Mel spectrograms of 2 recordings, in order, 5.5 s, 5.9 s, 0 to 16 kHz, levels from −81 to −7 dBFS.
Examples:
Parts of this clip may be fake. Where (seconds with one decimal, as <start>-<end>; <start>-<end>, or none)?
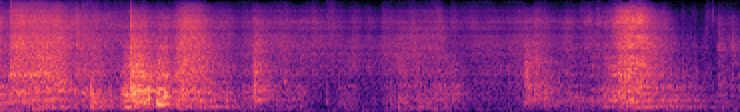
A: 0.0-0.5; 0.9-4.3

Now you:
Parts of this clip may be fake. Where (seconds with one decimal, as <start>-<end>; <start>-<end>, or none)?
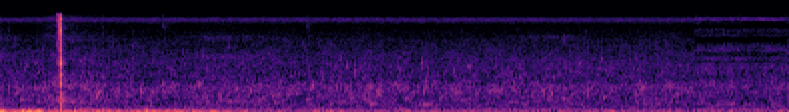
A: 5.2-5.9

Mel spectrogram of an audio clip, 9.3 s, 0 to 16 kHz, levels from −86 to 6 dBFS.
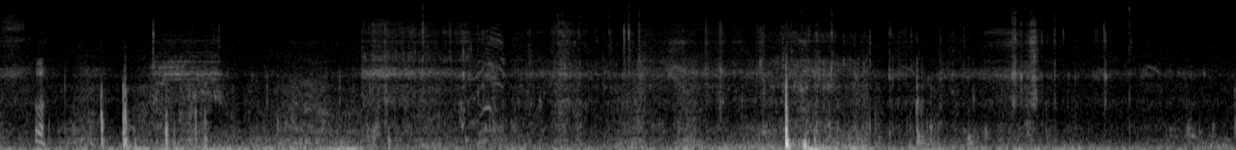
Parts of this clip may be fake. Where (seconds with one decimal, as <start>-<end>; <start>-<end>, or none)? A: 4.7-5.8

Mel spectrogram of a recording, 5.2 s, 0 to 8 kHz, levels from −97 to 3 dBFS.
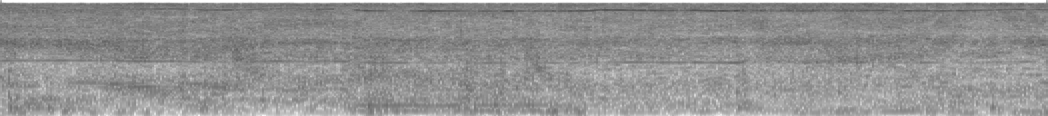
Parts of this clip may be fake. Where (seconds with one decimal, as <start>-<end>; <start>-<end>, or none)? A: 3.7-4.3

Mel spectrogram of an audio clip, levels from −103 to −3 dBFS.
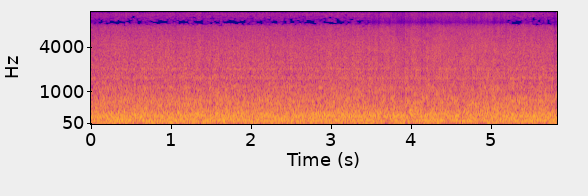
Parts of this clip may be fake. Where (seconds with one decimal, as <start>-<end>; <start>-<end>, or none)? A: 3.5-5.2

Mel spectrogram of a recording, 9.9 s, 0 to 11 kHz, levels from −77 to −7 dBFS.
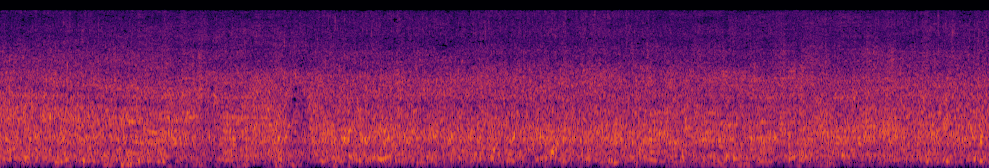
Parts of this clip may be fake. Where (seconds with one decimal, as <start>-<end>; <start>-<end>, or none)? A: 1.3-2.8; 6.5-9.1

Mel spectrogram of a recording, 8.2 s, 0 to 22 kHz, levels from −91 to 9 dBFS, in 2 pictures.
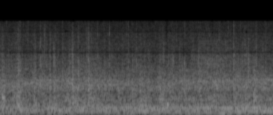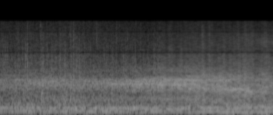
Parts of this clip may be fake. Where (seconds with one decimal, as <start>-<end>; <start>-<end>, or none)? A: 6.5-8.2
